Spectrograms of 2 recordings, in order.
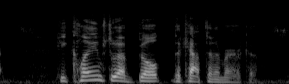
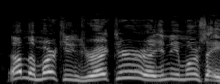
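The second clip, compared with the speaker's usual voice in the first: higher, louder, hammed-up self-important intro; mock marketing director; 7 semitones higher, 5 dB louder, faster than usual. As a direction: puff up like a proud marketing man. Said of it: "He's doing this".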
